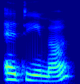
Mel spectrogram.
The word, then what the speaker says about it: edema: The suffix or word edema, pronounced edema, refers to fluid accumulation or swelling.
